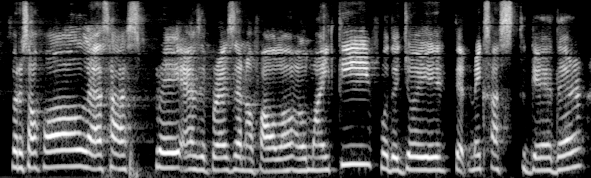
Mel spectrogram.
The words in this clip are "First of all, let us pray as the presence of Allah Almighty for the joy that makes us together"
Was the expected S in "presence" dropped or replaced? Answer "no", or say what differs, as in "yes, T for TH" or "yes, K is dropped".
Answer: yes, S is dropped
